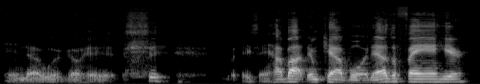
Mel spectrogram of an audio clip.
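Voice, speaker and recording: A man's voice: mid-range voice, moderate pace, creaky. A man who is a pastor, hosting a casual livestream chat, reading out viewer comments and greeting people by name, often repeating his phrases.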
